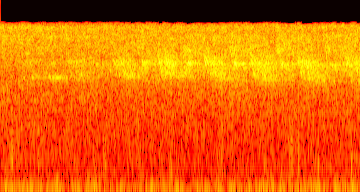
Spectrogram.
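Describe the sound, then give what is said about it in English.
Birds sing faintly in the canopy of a dense forest outside Kashina, their high, thin calls blending into a steady, insect-like chorus that fills the air continuously, with no voices present. “In a dense forest outside Kashina, birds sing in the forest canopy”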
